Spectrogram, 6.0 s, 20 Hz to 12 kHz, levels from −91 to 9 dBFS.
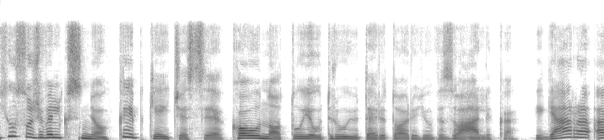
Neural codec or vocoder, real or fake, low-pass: vocoder, 22.05 kHz, 80 mel bands, WaveNeXt; fake; 9.9 kHz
